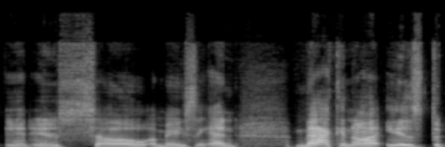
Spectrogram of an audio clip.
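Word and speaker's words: Mackinac: And Meno is the correct pronunciation for Machinak. So those of you who are looking at um, Erica's comment and going, "Oh, that looks like Macak."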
